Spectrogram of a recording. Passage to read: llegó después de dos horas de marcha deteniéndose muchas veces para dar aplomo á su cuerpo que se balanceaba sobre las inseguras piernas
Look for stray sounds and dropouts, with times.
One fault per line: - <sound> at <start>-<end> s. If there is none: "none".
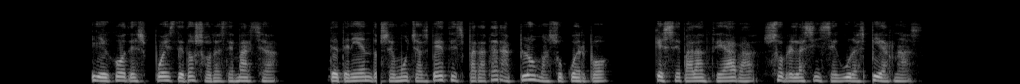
- dropout at 3.8-3.8 s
